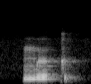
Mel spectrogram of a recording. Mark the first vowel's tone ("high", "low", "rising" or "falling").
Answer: low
